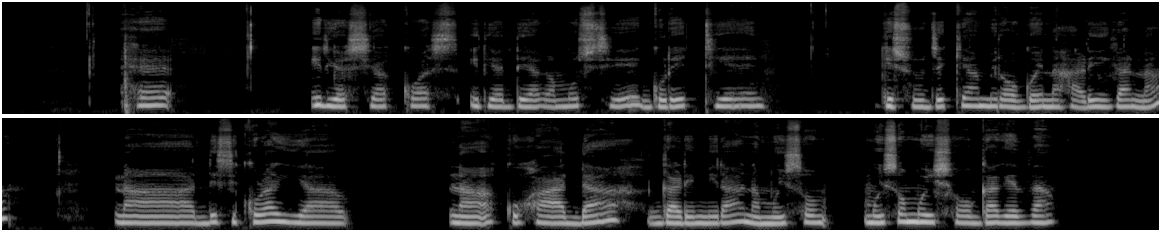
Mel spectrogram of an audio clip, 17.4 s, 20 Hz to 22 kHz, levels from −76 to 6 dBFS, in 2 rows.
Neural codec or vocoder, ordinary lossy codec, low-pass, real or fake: vocoder, 44.1 kHz, 128 mel bands every 512 samples, BigVGAN v2; none; none; fake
